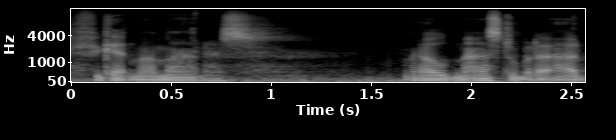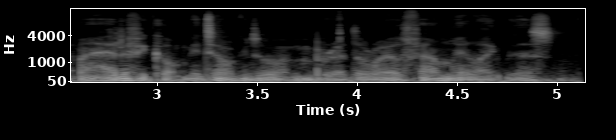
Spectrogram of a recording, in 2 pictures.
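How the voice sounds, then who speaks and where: A man's voice: rumbling low, steady tone, very fast, vocal fry, darkish tone, a little hiss or hum. A man playing a young royal blacksmith in an intimate fantasy roleplay, speaking to the listener in courtly, hesitant, old-fashioned phrasing. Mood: wry, reminiscing. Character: young male royal blacksmith, smitten, forthright, proud working man.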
